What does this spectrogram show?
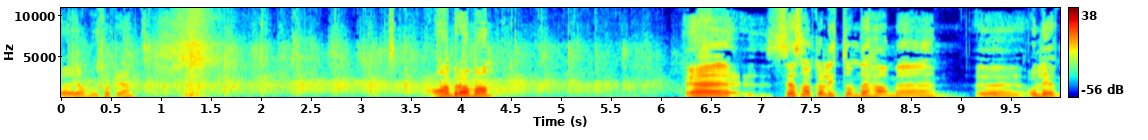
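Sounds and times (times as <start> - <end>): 
speech: 0.0 - 1.3, 3.7 - 4.4, 6.2 - 9.9
audience applause: 0.0 - 6.4.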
